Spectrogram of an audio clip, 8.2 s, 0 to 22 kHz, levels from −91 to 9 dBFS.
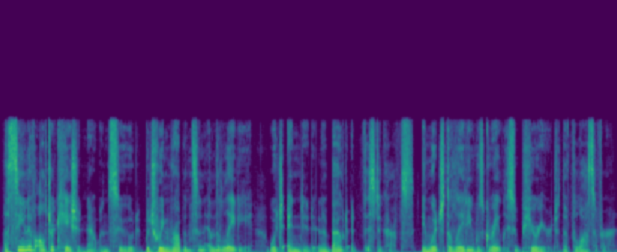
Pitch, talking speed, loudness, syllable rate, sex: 150 Hz, 205 wpm, -20 LUFS, 6.2 syllables/s, female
